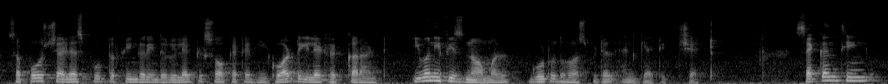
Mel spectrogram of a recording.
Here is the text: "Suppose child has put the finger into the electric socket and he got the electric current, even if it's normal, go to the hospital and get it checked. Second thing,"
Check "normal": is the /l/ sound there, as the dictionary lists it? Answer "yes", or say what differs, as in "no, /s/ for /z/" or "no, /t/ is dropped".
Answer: yes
